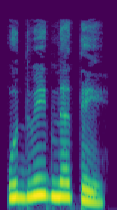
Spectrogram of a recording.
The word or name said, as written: ಉದ್ವಿಗ್ನತೆ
